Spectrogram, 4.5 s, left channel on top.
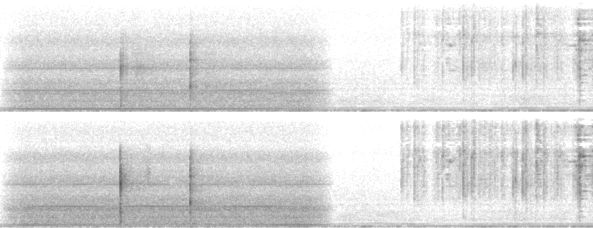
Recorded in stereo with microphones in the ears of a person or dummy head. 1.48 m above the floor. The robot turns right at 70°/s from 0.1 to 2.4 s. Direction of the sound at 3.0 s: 25° right (ahead or behind).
